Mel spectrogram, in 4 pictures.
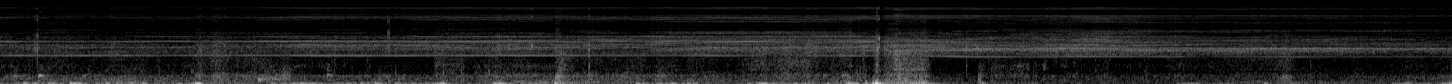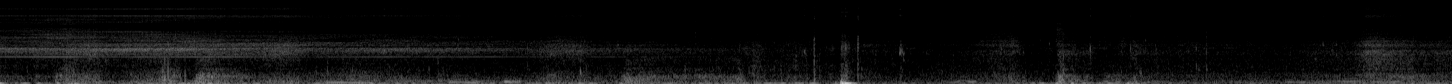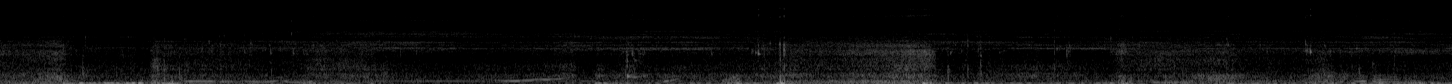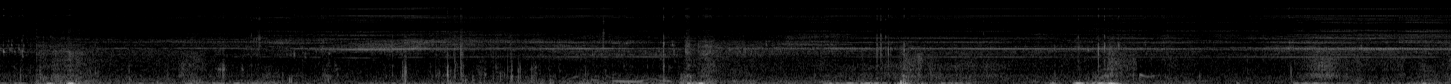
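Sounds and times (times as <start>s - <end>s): muffled underwater rumble: 0.0s - 58.0s.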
